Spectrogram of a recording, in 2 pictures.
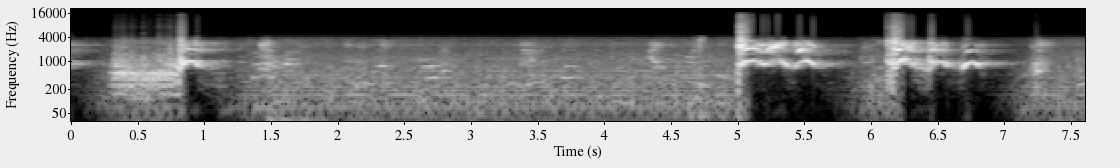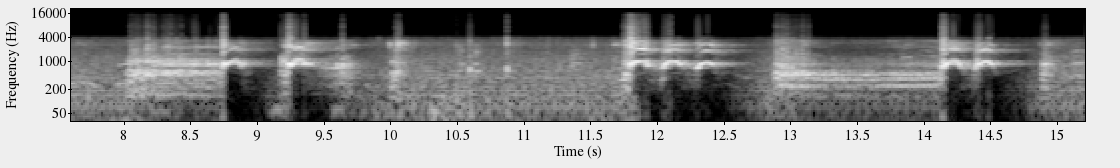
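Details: Squaring up to the hoover, a 12-week-old Miniature English Bull Terrier barks again and again in quick bursts of high, rising-falling yaps, the vacuum cleaner droning continuously underneath.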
